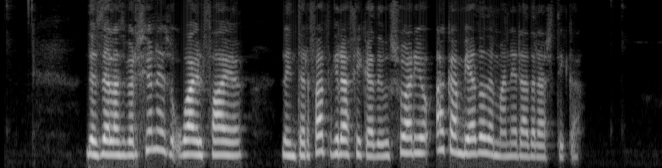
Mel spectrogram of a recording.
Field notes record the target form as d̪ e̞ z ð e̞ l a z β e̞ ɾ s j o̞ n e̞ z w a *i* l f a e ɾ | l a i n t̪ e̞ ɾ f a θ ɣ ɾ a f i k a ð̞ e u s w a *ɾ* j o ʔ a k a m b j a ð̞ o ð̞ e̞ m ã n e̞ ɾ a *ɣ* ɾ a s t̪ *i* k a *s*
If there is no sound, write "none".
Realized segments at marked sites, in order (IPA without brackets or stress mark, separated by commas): j, ɾ, ð, i, none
